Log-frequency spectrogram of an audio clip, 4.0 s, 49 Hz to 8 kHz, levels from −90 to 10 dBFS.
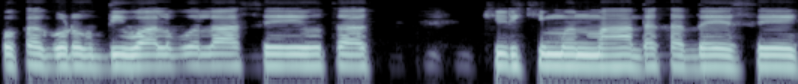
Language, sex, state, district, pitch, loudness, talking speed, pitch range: Halbi, male, Chhattisgarh, Bastar, 145 Hz, -14 LUFS, 180 wpm, 145-150 Hz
